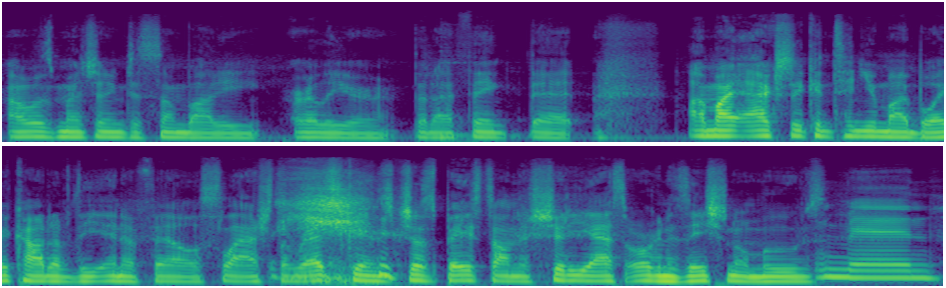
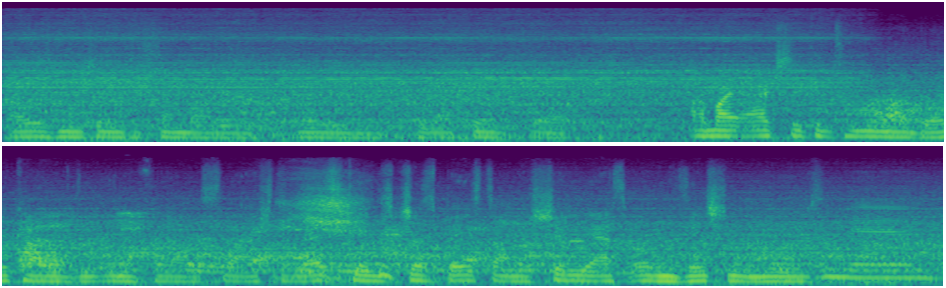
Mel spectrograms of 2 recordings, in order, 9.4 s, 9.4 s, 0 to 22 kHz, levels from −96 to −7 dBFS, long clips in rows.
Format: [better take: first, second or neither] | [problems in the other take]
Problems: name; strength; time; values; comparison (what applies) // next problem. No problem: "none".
first | train or aircraft noise; loud; throughout; as loud as the speech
